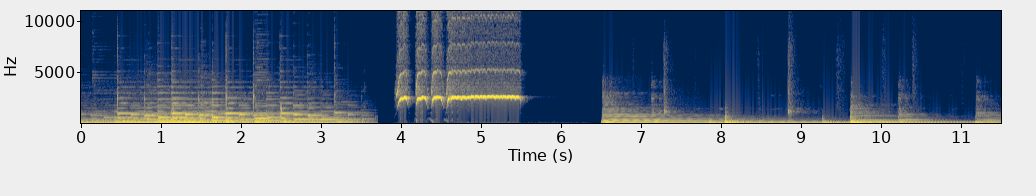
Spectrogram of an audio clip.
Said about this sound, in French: l'arbitre vient de donner le coup de sifflet. Le match commence maintenant.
